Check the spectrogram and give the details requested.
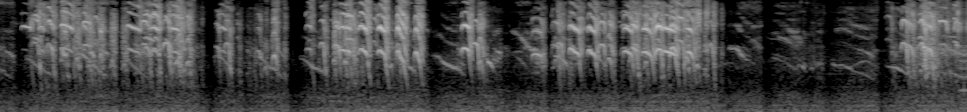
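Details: Female jungle babbler giving four bursts of loud grating chatter, each a couple of seconds long, divided by quiet gaps with a few soft descending notes.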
